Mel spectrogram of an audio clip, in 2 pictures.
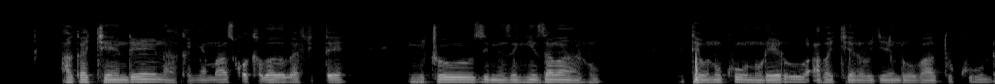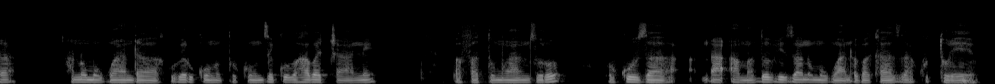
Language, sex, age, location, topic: Kinyarwanda, male, 18-24, Musanze, agriculture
